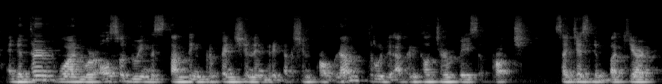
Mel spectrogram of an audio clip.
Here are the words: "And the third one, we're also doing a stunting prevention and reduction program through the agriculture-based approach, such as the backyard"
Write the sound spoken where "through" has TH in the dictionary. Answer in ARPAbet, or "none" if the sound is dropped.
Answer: T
